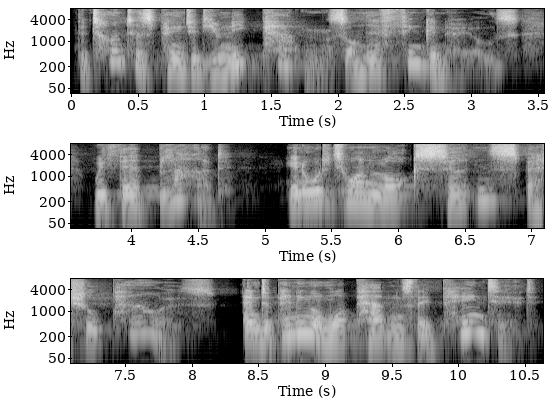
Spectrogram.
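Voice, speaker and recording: A man's voice: a little high, breathy edge, in a large hall, heavily acted. A British man voicing a witty, haughty magical talking vambrace in a video game, with pompous, droll and sardonic delivery. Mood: musing, explaining. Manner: pompous, droll, erudite wording. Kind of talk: video game character dialogue.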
